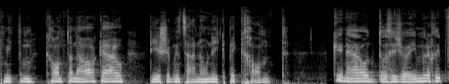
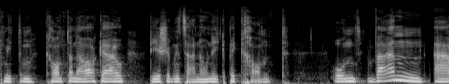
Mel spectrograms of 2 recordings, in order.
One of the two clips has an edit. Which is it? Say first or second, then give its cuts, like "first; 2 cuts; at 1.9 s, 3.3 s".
first; 1 cut; at 3.3 s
